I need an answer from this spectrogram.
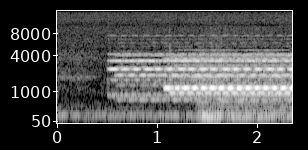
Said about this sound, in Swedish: Nu ringer alla telefoner samtidigt.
